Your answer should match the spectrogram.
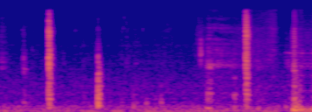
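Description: Low rumble of a car cabin on the move, with three sharp clicks from something handled in the passenger's lap. The last and loudest click comes just after a short hiss near the end.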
